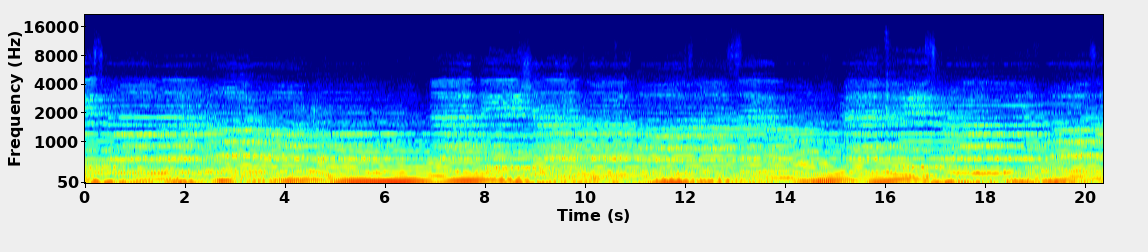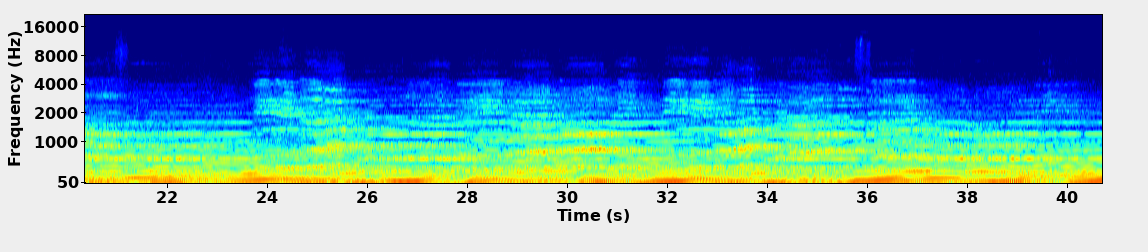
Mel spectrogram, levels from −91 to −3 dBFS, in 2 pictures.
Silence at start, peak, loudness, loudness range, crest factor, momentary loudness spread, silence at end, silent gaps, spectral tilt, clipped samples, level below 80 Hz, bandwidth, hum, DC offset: 0 s; -14 dBFS; -29 LUFS; 4 LU; 14 dB; 7 LU; 0 s; none; -10 dB/octave; under 0.1%; -30 dBFS; 4.7 kHz; none; under 0.1%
